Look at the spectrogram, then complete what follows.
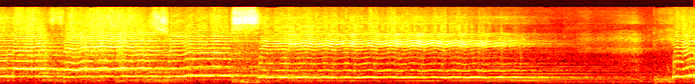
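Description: A woman sings a slow worship song into a microphone, holding long notes with a strong vibrato. The voice fades out about six seconds in, and the next line starts just before the end.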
